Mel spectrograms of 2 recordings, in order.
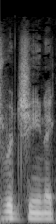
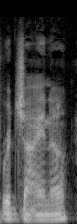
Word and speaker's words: Regina: I thought it was Regina, Canada. It's actually pronounced Regina.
